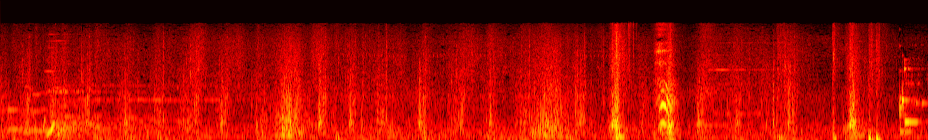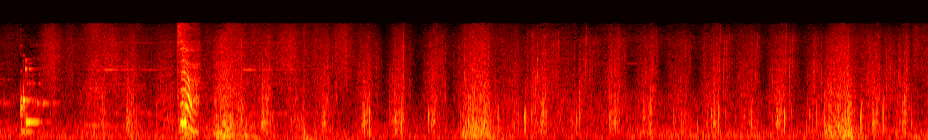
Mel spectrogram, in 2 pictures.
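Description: Footsteps swish through grass and patter on a dirt path.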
